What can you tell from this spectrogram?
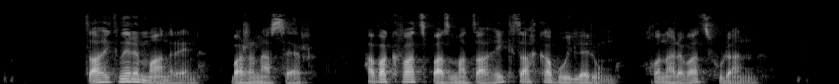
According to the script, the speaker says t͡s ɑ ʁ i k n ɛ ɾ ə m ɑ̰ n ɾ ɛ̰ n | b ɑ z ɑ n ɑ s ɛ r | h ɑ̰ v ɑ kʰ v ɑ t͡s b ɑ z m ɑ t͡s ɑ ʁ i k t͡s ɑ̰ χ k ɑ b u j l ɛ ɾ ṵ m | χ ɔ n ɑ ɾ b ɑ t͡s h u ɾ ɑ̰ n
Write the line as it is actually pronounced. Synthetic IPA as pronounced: t͡s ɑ ʁ i k n ɛ ɾ ə m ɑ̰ n ɾ ɛ̰ n | b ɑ ʒ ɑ n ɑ s ɛ r | h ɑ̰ v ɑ kʰ v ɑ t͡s b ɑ z m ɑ t͡s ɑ ʁ i k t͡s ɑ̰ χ k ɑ b u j l ɛ ɾ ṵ m | χ ɔ n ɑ ɾ v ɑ t͡s h u ɾ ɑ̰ n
